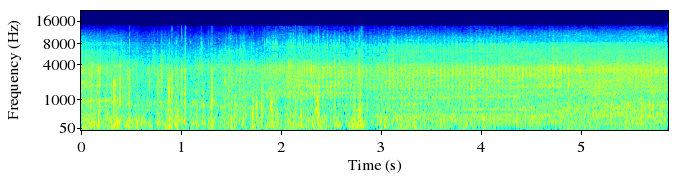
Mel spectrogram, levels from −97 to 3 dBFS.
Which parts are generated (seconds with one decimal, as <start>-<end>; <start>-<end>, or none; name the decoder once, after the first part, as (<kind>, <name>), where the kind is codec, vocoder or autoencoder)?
0.0-0.9 (codec, SNAC); 4.4-5.9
